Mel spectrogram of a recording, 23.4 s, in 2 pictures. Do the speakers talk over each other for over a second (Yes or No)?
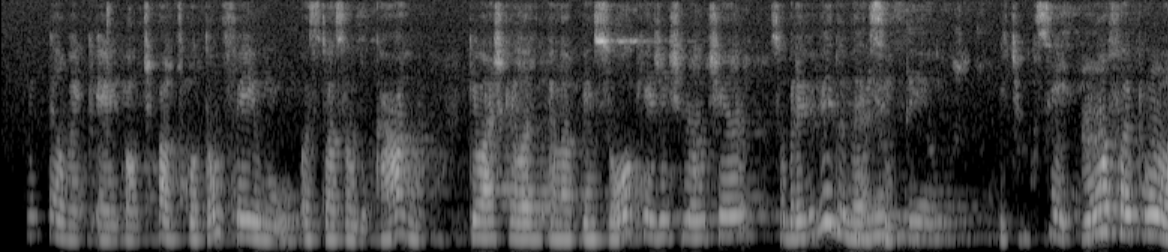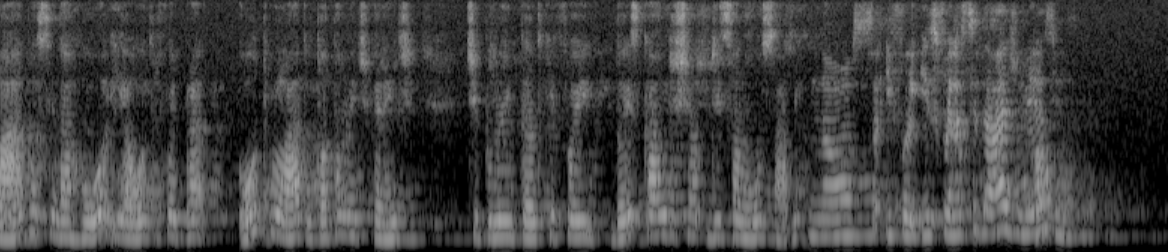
No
